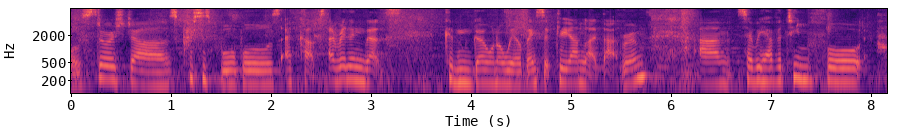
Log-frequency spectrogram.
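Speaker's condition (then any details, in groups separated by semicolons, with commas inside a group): No condition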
